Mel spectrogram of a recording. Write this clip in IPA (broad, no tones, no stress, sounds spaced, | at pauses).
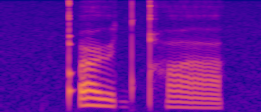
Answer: qʼ ø d qʰ a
